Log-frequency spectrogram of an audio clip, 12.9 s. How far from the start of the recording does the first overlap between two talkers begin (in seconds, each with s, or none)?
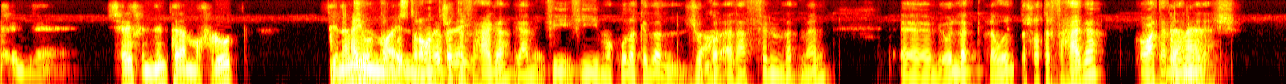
3.5 s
